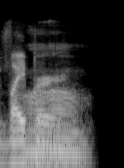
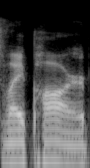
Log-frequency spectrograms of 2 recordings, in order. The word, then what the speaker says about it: Vipar: they're phonetically spelling it Viper, but it's Vipar because it's like par, like the photosynthetic active radiation.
